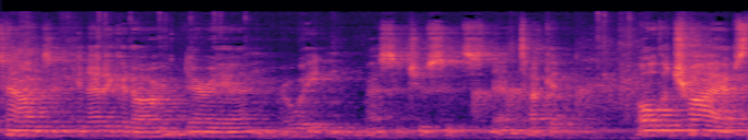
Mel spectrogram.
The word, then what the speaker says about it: Rowayton: Tell me if I'm pronouncing it correctly, Royton, Connecticut? Yep, it's an Indian name, as most towns in Connecticut are. Darien, Rowayton, Massachusetts, Nantucket, all the tribes that are no longer with us.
